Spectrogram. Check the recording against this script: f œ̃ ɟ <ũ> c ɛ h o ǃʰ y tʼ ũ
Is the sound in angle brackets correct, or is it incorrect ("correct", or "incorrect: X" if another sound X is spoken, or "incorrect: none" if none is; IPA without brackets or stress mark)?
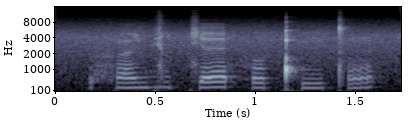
incorrect: u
